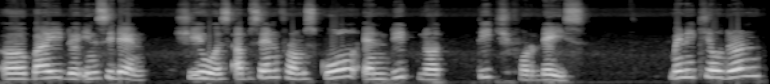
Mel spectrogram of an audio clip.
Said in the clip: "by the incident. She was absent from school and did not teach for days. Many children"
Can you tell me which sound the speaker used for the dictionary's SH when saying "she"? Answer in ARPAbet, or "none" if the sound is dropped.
SH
